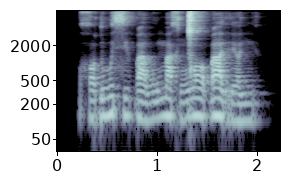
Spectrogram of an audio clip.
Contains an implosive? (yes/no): yes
